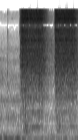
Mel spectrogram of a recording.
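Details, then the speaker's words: Air gun blown through the outlet of a spare fuel tank for a barn-find bug-eyed Austin-Healey Sprite: two strong bursts rush freely through with no choking or gurgle, so this tank is not clogged, unlike the original. "you can hear this one is not clogged up so this is the tank that i'll put into the bug-eyed sprite"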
